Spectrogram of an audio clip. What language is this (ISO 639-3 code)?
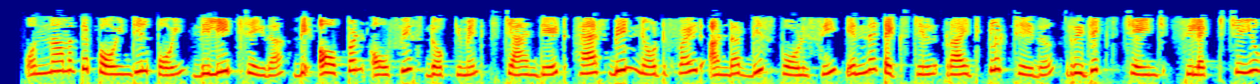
mal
